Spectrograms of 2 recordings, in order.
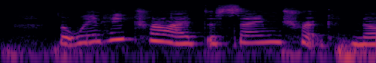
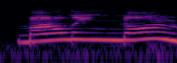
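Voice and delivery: mild yell; 7 semitones higher, 4 dB louder than usual. A narrator's reading. Mummy catches Marley misbehaving, mild yell. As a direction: yell no at the dog, held back. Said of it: "Mummy yelled".

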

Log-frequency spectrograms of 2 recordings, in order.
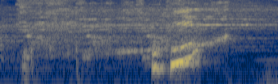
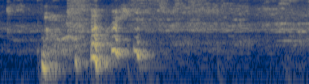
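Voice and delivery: stifled giggles; 8 semitones higher, 8 dB quieter than usual. Real, not acted. Laughing at silly video.

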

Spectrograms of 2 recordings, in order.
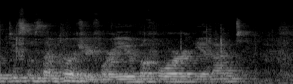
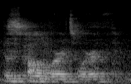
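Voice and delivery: ordinary talk, nothing marked

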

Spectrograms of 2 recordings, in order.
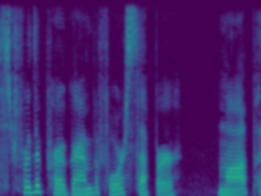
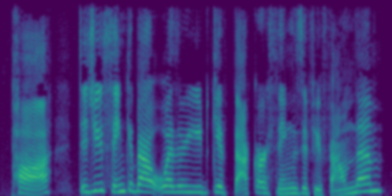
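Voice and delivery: put-on higher, louder boy's question; lightly voiced son; 5 semitones higher, 6 dB louder than usual. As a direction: ask Pa, a touch of boyishness.

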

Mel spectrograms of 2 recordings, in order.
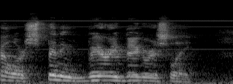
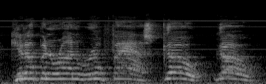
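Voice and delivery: mildly acted send-off, pitched higher; urging; 5 semitones higher than usual. Jesus sends his child off running, urging. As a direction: urge a runner on without shouting. Retelling Jesus sending him off.

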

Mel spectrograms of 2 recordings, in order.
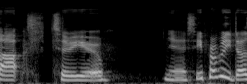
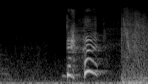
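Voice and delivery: breathy giggle; 11 semitones higher, 7 dB quieter than usual. Real, not acted. Laugh after own joke.

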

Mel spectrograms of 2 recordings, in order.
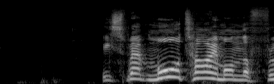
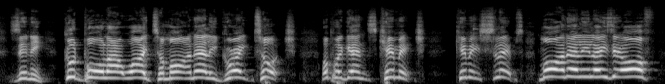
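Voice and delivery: loud, high, rising excitement as the attack builds; excited commentary; 8 semitones higher, 10 dB louder than usual. Real, not acted. Fan yelling the attack at his stream. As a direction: call the break like it's a chance.

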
